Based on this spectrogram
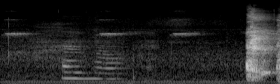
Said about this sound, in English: Don't cough into the mic. Turn your head if you get caught. You just blew somebody's speakers out of their car.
